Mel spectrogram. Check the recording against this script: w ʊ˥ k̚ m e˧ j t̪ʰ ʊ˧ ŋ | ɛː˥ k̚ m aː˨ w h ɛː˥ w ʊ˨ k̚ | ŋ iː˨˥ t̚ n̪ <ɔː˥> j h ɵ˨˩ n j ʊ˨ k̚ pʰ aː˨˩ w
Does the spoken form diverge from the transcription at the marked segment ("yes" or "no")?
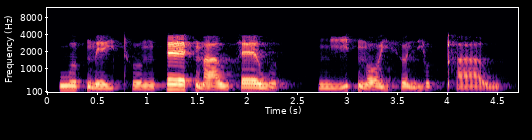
yes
